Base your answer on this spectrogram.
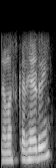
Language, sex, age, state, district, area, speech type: Kannada, male, 18-30, Karnataka, Bidar, urban, conversation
